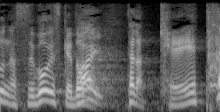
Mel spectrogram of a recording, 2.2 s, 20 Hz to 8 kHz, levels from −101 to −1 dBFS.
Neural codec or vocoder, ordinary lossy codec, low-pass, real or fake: none; none; 7.2 kHz; real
